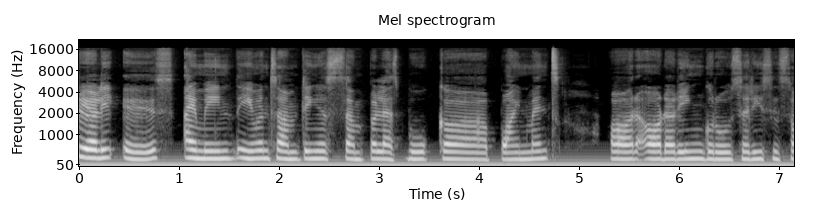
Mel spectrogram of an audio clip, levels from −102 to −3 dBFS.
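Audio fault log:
Throughout, mains hum: a steady 50 Hz tone sits only about 10 dB below the speech, power-line current coupled in by a ground loop or transformer.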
